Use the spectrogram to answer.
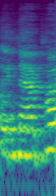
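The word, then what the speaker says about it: Agnatha: यहाँ पर जी साइलेंट है, इसको एनाथा बोला जाता है।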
